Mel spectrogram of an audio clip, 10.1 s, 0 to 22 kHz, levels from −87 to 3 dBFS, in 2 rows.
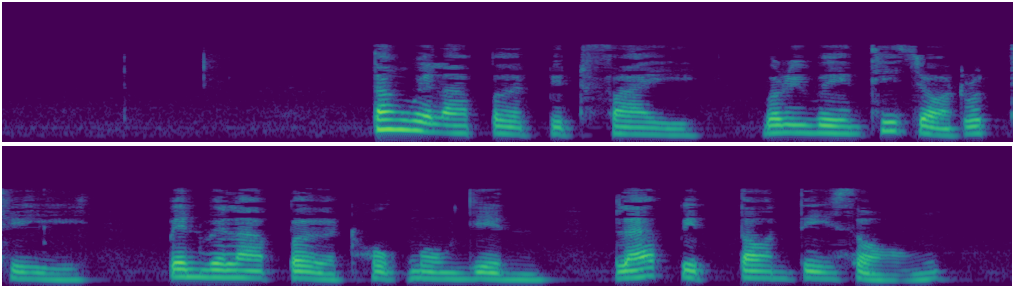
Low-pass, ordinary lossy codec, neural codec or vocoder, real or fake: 7.2 kHz; MP3, 32 kbps; none; real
